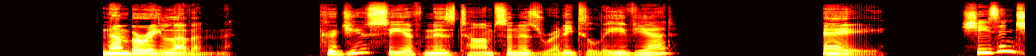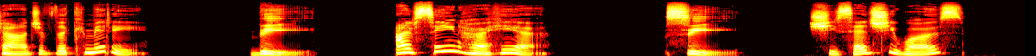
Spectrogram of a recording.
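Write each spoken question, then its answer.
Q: Could you see if Ms.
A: C: She said she was.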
